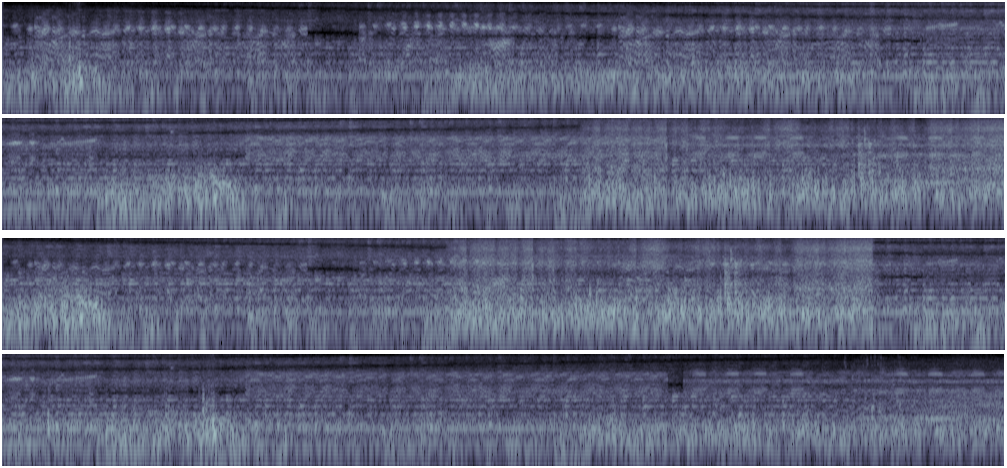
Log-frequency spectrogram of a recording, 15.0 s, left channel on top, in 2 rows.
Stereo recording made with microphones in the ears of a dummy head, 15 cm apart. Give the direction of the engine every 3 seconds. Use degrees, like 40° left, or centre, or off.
40° right, 20° right, 20° left, 50° left, 70° left.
